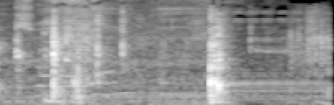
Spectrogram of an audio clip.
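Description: Background music with two sharp knocks from a cardboard product box being handled on a counter, one about half a second in and a louder one about a second and a half in.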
